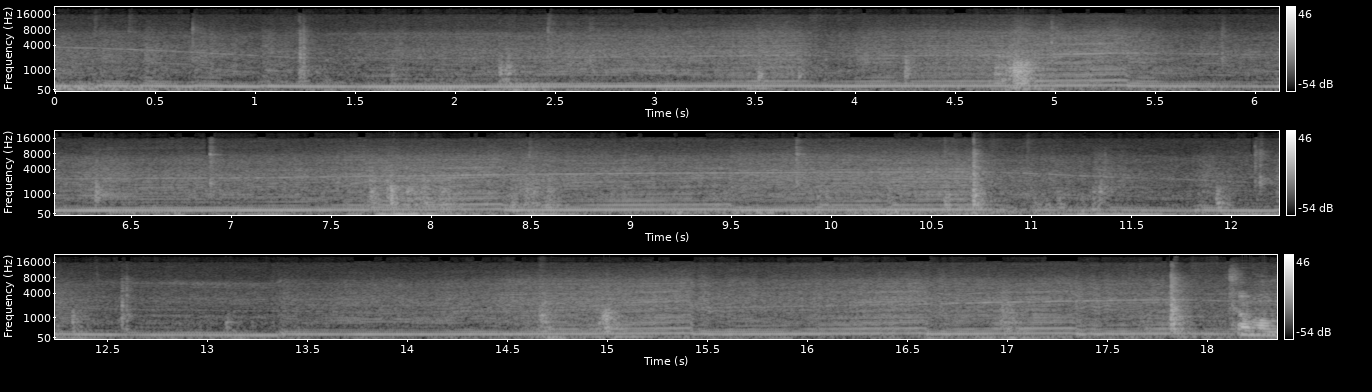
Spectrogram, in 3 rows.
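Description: Formula 1 race cars scream down the main straight at the Belgian Grand Prix in F1 22 on PS5. High-pitched engine notes rise and fall through gear changes, loud and continuous.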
